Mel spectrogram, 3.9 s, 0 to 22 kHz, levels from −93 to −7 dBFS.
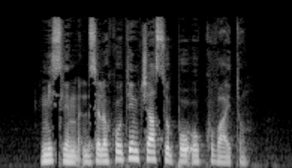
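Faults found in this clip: Compressed frames skipped, 1.19–1.23 s, right before "se lahko v tem". The speech jumps ahead by about four frames, roughly 200 ms gone. Likely the decoder is dropping missing or damaged frames.

Same again at 2.49–2.53 s, just after "lahko v tem času". It's a bigger jump, around seven frames, about 300 ms lost. The step size fits a 46.4 ms codec frame.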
